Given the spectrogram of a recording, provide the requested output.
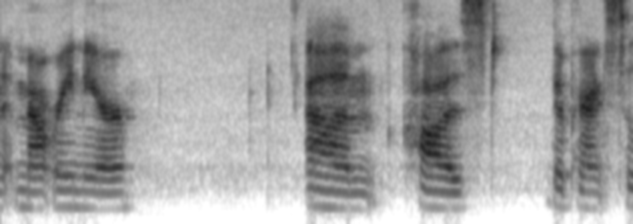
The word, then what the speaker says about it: Rainier: how it's spelled but she kept pronouncing mount rainier as renier and when i first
